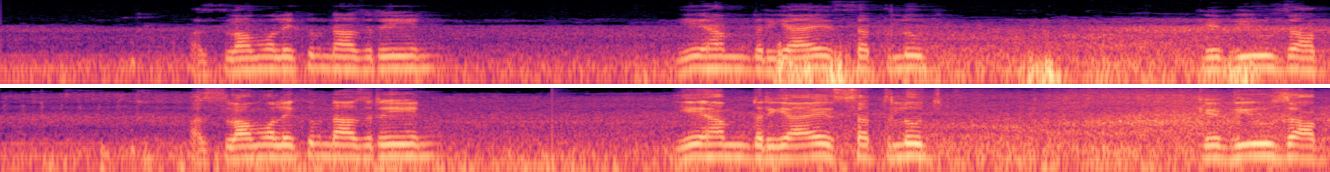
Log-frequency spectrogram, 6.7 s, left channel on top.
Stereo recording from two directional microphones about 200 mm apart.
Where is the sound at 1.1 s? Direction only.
10° right (ahead or behind).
